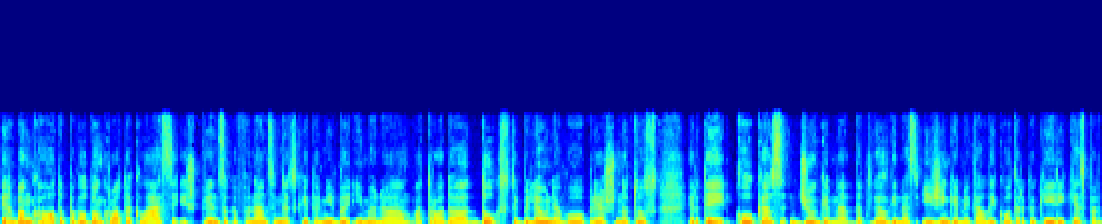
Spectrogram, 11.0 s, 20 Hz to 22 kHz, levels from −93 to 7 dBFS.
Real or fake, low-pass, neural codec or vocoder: fake; 10.8 kHz; codec, 24 kHz, 0.9 kbps, WavTokenizer, medium speech release version 2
